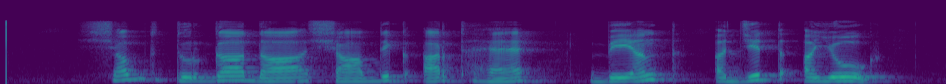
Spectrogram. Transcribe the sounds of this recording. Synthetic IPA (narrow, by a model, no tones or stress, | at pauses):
ʃəb̚d̪d̪ʊɾɡaːd̪aːʃaːb̚d̪ɪkəɾt̪ʰɦɛː | bɪjənt̪ | əd͡ʒɪt̪əjoːɡ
